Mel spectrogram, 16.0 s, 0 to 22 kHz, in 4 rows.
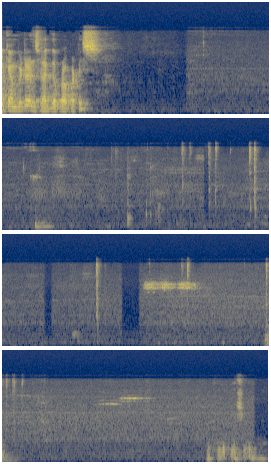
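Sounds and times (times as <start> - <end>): keyboard and mouse clicks: 5.8 - 7.9, 9.4 - 9.6, 10.7 - 10.9, 11.9 - 12.6.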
